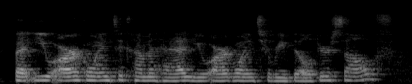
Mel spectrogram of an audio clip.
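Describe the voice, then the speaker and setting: Against audible room echo, a woman speaks very slowly at a fairly low pitch. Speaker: tarot reader. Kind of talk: tarot reading.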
